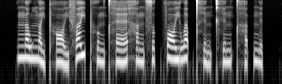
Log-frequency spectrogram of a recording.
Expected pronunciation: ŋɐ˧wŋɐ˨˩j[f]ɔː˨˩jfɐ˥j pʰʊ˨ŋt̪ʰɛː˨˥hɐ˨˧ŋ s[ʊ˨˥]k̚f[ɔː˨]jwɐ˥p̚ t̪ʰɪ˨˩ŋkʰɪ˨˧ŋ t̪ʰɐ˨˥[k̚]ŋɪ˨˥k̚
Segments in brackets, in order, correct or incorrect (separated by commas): incorrect, correct, incorrect, correct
